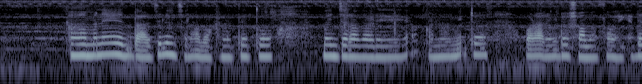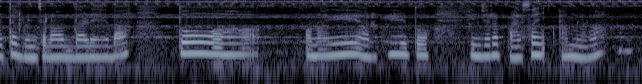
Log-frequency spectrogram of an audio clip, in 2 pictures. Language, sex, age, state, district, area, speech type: Santali, female, 18-30, West Bengal, Malda, rural, spontaneous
